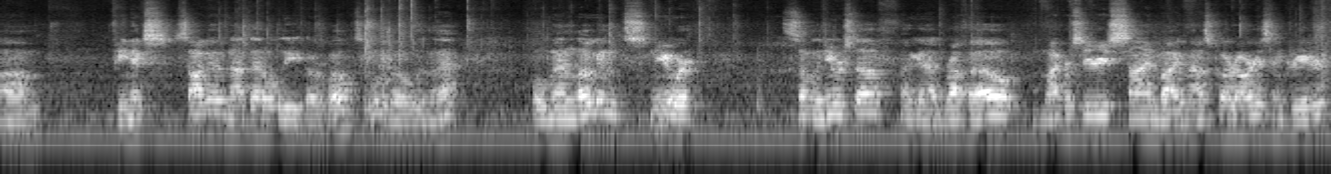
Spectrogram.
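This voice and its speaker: A man at a moderate pace with fairly even intonation, plus audible room echo and light background noise. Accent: American. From Texas, Dallas. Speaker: toy figure collector. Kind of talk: casual show-and-tell video. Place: home room.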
